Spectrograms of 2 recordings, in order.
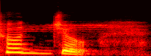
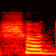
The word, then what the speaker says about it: সহ্য: খেয়াল করো, খুবই ইম্পর্টেন্ট একটা বিষয়, যে উজ্জ সহ্য দাহ্য, এই যে জফলা, সবগুলা জফলাতেই যেখানেই হয়ের সাথে জফলা আছে তার উচ্চারণ হবে ঝয়ের মতো।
